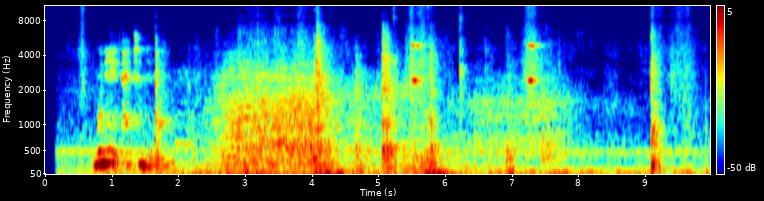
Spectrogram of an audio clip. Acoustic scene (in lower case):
elevator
